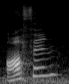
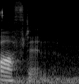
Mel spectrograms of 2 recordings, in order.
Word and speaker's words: often: pronunciation but in fact the T was deleted hundreds of years ago during the Renaissance it was deleted in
